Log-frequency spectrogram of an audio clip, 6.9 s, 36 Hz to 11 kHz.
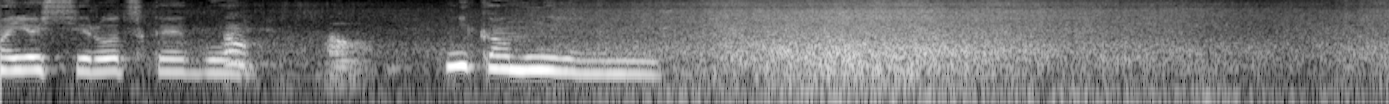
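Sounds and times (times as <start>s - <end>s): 
speech: 0.0s - 3.5s
sea waves surging and foaming: 0.6s - 6.9s.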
